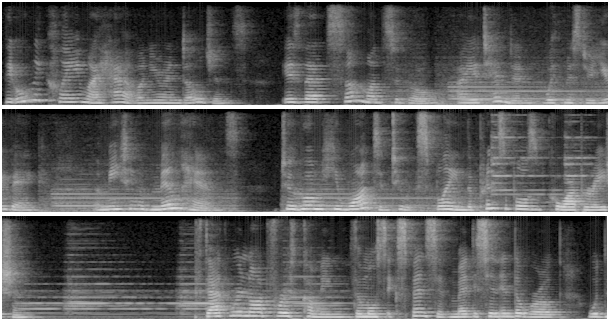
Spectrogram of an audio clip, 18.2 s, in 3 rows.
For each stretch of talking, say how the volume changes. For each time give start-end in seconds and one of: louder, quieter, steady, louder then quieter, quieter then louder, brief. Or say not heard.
0.0-12.4 louder
14.0-18.1 steady.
